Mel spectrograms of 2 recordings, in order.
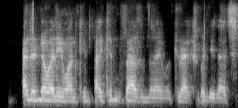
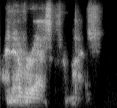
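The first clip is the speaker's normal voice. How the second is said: a soft, breathy whisper to self; whisper, half to yourself; whispered aside; 5 dB quieter than usual. Real, not acted. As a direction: say it almost under the breath.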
